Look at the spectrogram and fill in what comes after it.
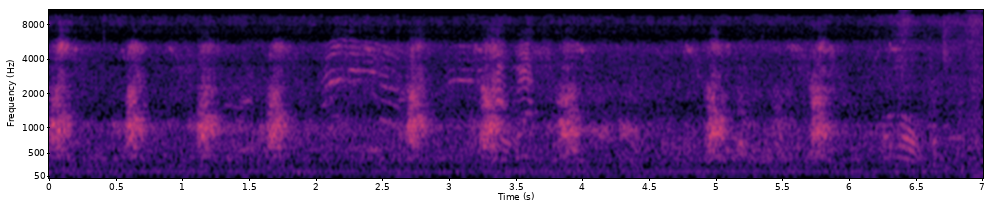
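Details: Rottweiler Castor v.h Swiatecki barking in short, forceful bursts about every half second, with a few brief gaps, over a steady low hum and a faint human voice.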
